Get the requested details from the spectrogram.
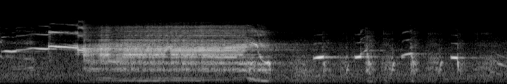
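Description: A bull elk bugles: a high rising whistle breaking into a rough, harsh scream, then short yelping notes.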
